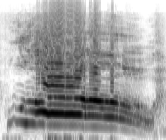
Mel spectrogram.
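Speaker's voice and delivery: loud, high shout of amazement; mock amazed whoa. Character tumbling fifty feet back, shouting whoa. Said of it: "It's like".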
